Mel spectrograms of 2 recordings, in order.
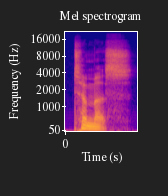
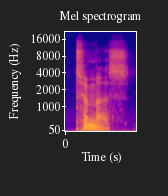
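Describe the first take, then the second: Both takes have the same delivery.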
